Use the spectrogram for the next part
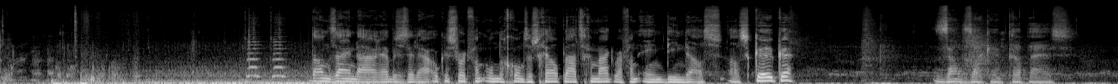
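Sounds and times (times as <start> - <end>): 
road noise from a small Mini car: 0.0 - 4.7, 6.7 - 11.1
small Mini car engine droning with a steady low rumble: 1.0 - 4.2
speech: 3.1 - 10.8.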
